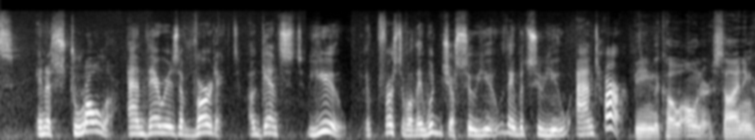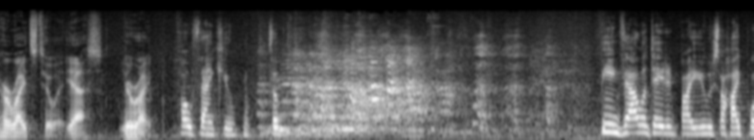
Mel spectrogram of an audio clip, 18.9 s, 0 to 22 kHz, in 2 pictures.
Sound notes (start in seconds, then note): 12.6 laughter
